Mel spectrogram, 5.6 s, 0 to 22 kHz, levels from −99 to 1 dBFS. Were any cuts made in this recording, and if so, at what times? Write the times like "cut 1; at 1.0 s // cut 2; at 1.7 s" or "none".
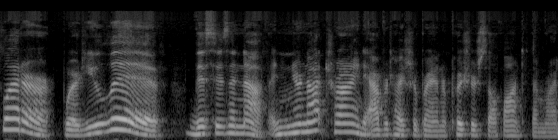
cut 1; at 1.8 s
